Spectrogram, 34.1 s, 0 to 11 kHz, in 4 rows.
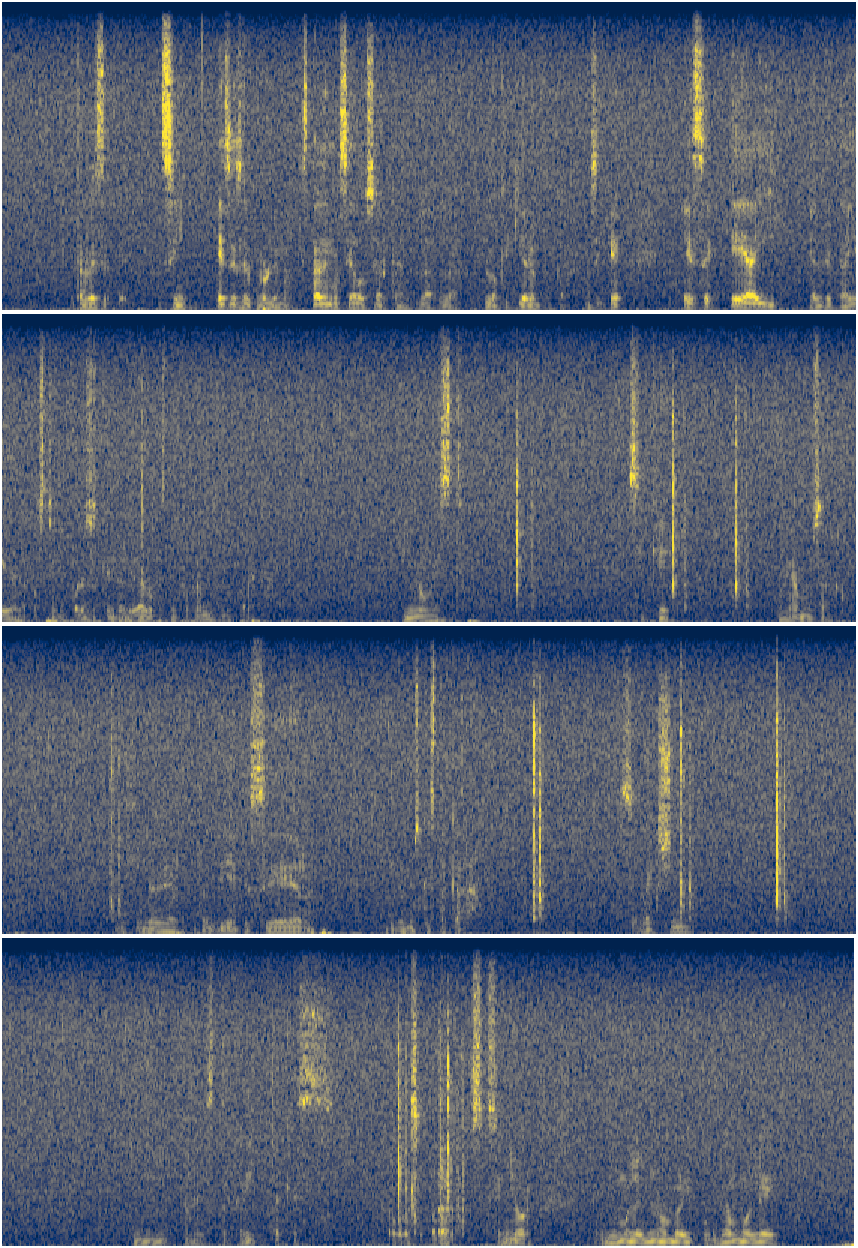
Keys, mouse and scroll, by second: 10.0 Escape, 11.0 right click, 11.9 right click, 13.7 Tab, 14.8 right click, 15.3 Tab, 15.5 right click, 16.6 middle click, 16.7 click, 17.1 middle click, 18.2 KP_0, 20.9 right click, 22.5 p, 23.2 click, 23.9 Escape, 24.9 Tab, 25.7 right click, 26.1 right click, 26.8 right click, 29.1 click, 30.1 ctrl+z, 31.5 click, 32.2 click, 32.9 click, 33.6 click.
